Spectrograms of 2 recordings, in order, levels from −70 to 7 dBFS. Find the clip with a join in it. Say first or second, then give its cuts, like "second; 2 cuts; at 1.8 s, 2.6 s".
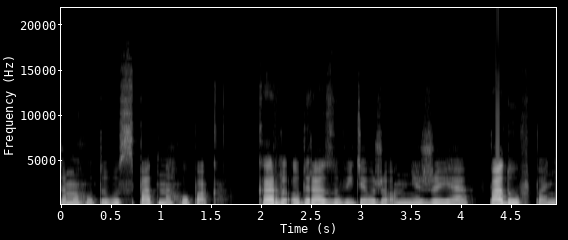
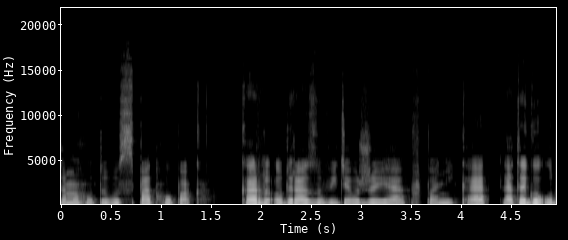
second; 3 cuts; at 1.0 s, 3.0 s, 3.5 s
